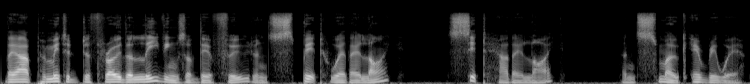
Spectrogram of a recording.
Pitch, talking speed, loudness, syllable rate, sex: 105 Hz, 175 wpm, -19 LUFS, 5.0 syllables/s, male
